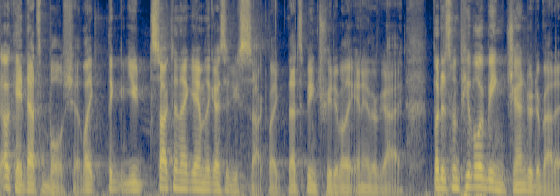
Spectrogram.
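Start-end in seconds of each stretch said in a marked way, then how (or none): none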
